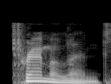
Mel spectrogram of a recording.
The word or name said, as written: tremolant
